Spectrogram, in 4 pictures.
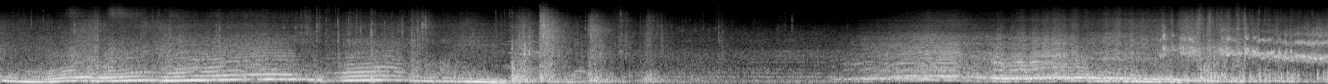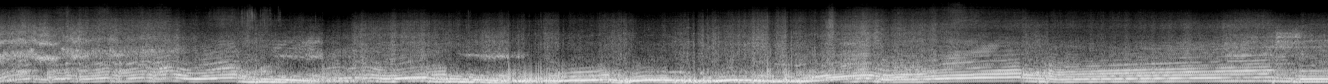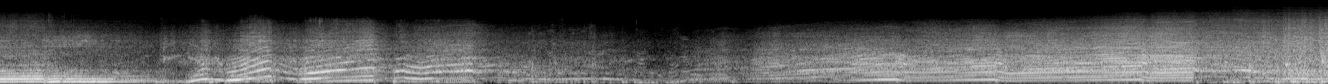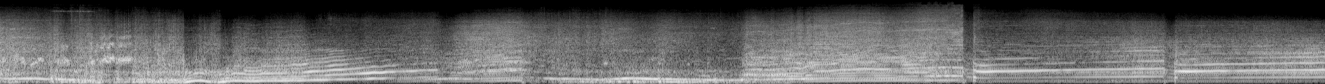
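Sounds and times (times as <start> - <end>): rally car engine revving: 0.0 - 53.0.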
